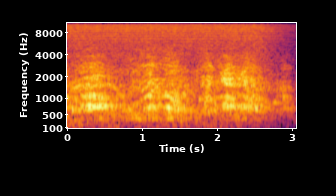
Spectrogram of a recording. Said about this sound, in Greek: Εδώ, στη Μητρόπολη Αθηνών, επί υπηρεσιακής κυβέρνησης Γρίβα, πλήθος οπαδών του Πασόκ φωνάζει κάτω τα χέρια από τον Ανδρέα.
